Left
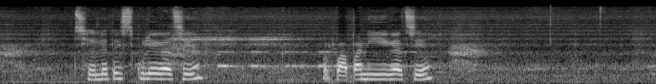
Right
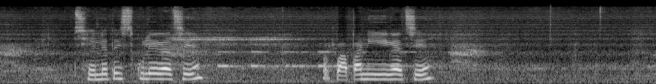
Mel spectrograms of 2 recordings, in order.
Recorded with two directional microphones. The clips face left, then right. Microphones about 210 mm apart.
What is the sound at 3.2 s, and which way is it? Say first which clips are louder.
Speech: even; centre (ahead or behind).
